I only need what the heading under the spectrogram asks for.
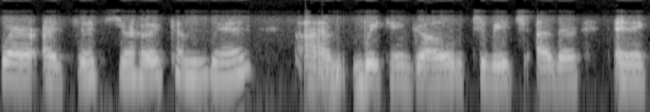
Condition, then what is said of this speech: ALS (motor neuron disease). We went over 15 minutes, and I think you were just fine.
